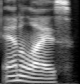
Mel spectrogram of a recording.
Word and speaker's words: analyze: Analyze. Where's the stress? This one is analyze. The stress is firmly on the very first syllable, not A-N-A. Hear that crisp A at the start.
